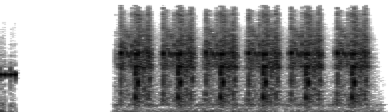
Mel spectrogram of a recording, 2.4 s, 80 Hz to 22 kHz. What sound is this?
DSLR Camera Shots
Colleague shooting photos with a DSLR camera.
Recorded with a Zoom H2.
camera, click, digital, dslr, model, paparazzi, photo-camera, photography, shutter, slr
